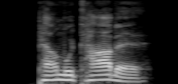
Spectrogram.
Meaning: permutable
- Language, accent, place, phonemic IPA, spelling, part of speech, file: German, Germany, Berlin, /pɛʁmuˈtaːbl̩/, permutabel, adjective, De-permutabel.ogg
